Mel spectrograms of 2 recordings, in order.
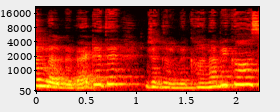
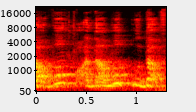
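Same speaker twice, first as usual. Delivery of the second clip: ordinary delivery, nothing marked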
